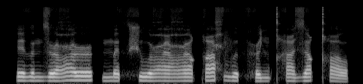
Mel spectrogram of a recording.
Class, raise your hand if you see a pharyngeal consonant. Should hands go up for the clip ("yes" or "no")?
yes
